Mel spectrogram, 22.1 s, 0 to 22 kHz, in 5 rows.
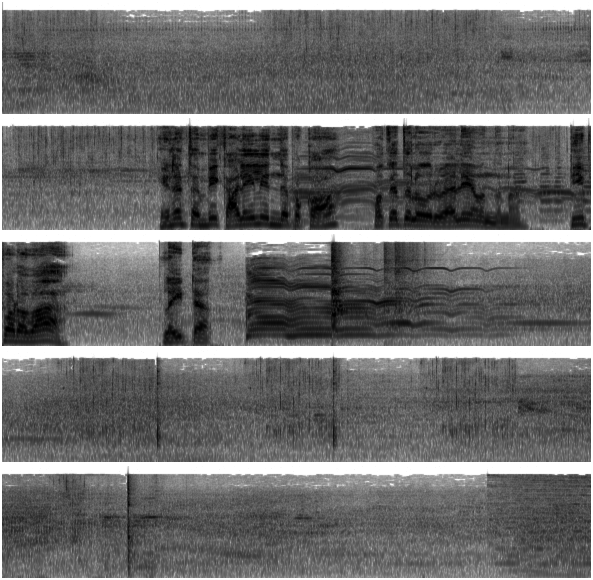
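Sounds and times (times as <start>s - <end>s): wavering held tone: 6.6s - 9.9s.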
